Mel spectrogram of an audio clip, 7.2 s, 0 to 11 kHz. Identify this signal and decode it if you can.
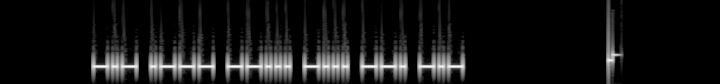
Morse code, heard as a keyed tone, about 25 wpm, 700 Hz. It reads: KJ7BGK
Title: USA Call Signs - 6 Characters - 4x Character Spacing - 25wpm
